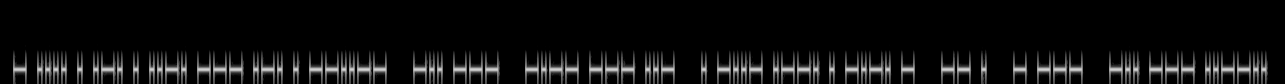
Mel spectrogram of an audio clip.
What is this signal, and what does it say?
Morse code, heard as a keyed tone, about 28 wpm, 700 Hz. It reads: THEREFORE, DO YOU EXPECT ME TO DO?
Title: Sentences from Top 1100 Words 30wpm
